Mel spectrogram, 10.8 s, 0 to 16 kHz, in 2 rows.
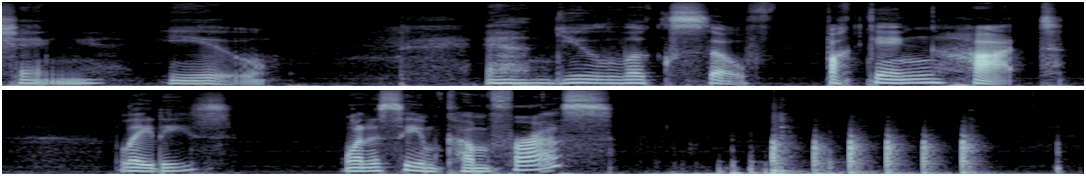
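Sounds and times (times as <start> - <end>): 
speech: 0.0 - 1.5, 2.4 - 5.4, 6.0 - 8.6, 9.3 - 9.5
rapid knocking on a door: 9.0 - 10.4.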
